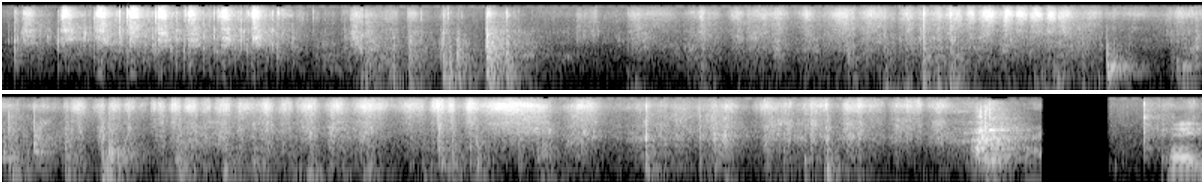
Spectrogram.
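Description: A brush scrubbing soapy water over a wet car body panel in rapid back-and-forth strokes. The sound drops out briefly near the end.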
